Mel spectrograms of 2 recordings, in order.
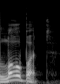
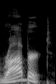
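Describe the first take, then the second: First: The name begins with an L sound. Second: The name begins with an R sound. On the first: "this is precisely how they pronounced it" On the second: "Robert, I said again"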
